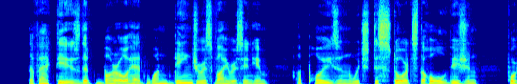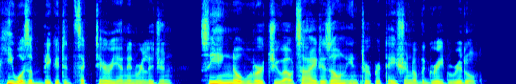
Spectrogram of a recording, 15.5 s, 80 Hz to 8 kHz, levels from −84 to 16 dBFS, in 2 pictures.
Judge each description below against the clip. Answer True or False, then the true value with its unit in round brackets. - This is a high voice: False (95 Hz)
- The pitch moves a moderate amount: False (5.7 semitones)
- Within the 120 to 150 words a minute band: True (135 wpm)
